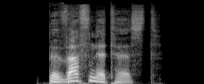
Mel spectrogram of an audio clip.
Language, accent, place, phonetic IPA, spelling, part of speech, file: German, Germany, Berlin, [bəˈvafnətəst], bewaffnetest, verb, De-bewaffnetest.ogg
- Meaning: inflection of bewaffnen: 1. second-person singular preterite 2. second-person singular subjunctive II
